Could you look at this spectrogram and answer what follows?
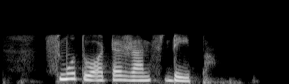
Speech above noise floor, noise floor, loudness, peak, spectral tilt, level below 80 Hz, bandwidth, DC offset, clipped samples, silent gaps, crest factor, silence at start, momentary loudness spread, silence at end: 42 dB; -55 dBFS; -14 LUFS; -2 dBFS; -7 dB/octave; -48 dBFS; 4.1 kHz; under 0.1%; under 0.1%; none; 14 dB; 0.5 s; 5 LU; 0.8 s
